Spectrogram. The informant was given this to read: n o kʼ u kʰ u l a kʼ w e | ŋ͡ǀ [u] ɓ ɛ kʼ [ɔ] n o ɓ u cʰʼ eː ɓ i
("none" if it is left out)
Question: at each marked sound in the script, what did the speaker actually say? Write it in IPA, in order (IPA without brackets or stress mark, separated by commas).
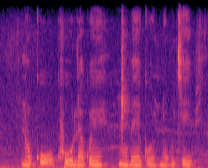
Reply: u, ɔ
